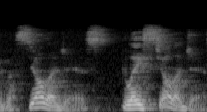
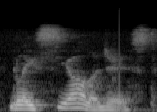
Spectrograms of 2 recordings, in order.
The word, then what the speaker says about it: glaciologist: Não, nesse caso aqui ele não deu, mas se vocês quiserem pesquisar, vocês vão observar que a pronúncia é glaciologist e não glaciologist, ok?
